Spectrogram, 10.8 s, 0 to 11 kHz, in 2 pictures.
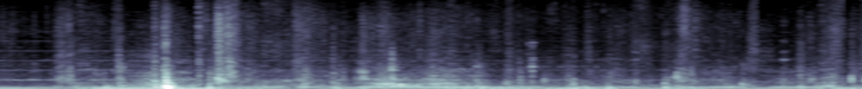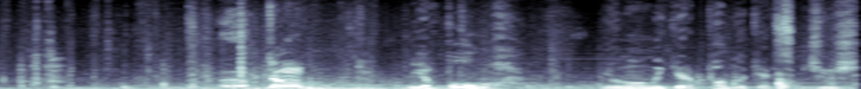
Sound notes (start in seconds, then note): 0.3 suspenseful music playing; 6.6 man grunts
